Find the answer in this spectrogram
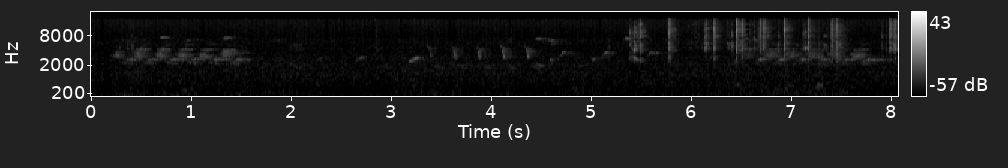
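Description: Faint birds chirping: a quick trill of high chirps about a second in, then scattered short chirps. In the last few seconds a run of faint, sharp, irregular clicks joins in.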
